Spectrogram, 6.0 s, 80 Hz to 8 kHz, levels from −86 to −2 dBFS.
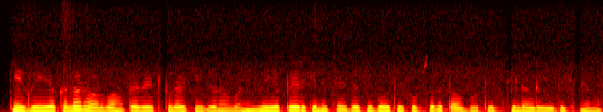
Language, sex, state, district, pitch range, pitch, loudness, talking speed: Hindi, female, Bihar, Araria, 220-235 Hz, 230 Hz, -29 LUFS, 290 wpm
